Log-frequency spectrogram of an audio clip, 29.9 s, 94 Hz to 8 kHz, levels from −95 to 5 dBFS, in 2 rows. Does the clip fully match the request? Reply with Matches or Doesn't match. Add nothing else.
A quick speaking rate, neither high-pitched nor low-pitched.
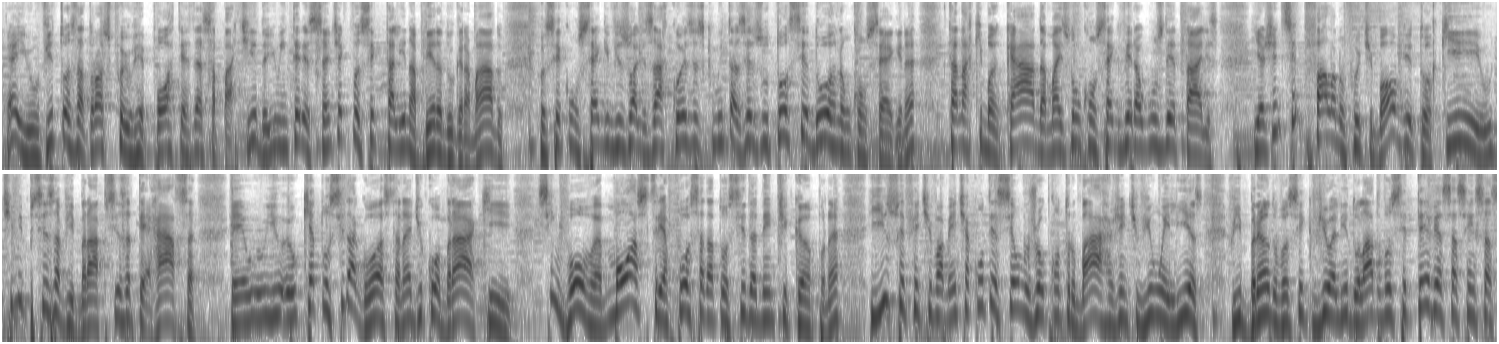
Matches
